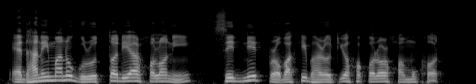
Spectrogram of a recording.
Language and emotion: Assamese, neutral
